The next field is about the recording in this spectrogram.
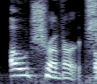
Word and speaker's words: otrovert: Would an outrovert, am I saying it right? Outrovert? – I think it's otrovert. – Otrovert. – Like O-T-R-O.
